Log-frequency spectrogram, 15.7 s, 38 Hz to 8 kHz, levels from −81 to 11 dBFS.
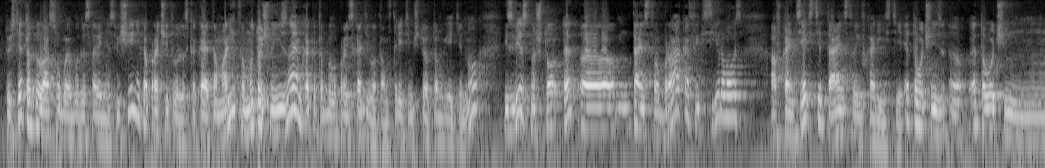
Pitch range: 100-145 Hz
